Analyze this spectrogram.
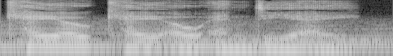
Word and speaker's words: Kokoda: Kokoda, pronounced Kokonda, is Fiji's national dish, and it captures the essence of the islands in a bowl.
